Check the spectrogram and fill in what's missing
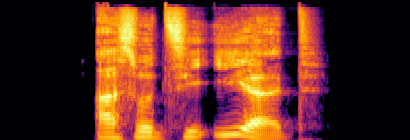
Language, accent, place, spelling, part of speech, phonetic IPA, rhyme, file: German, Germany, Berlin, assoziiert, verb, [asot͡siˈiːɐ̯t], -iːɐ̯t, De-assoziiert.ogg
- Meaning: past participle of assoziieren - associated, allied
